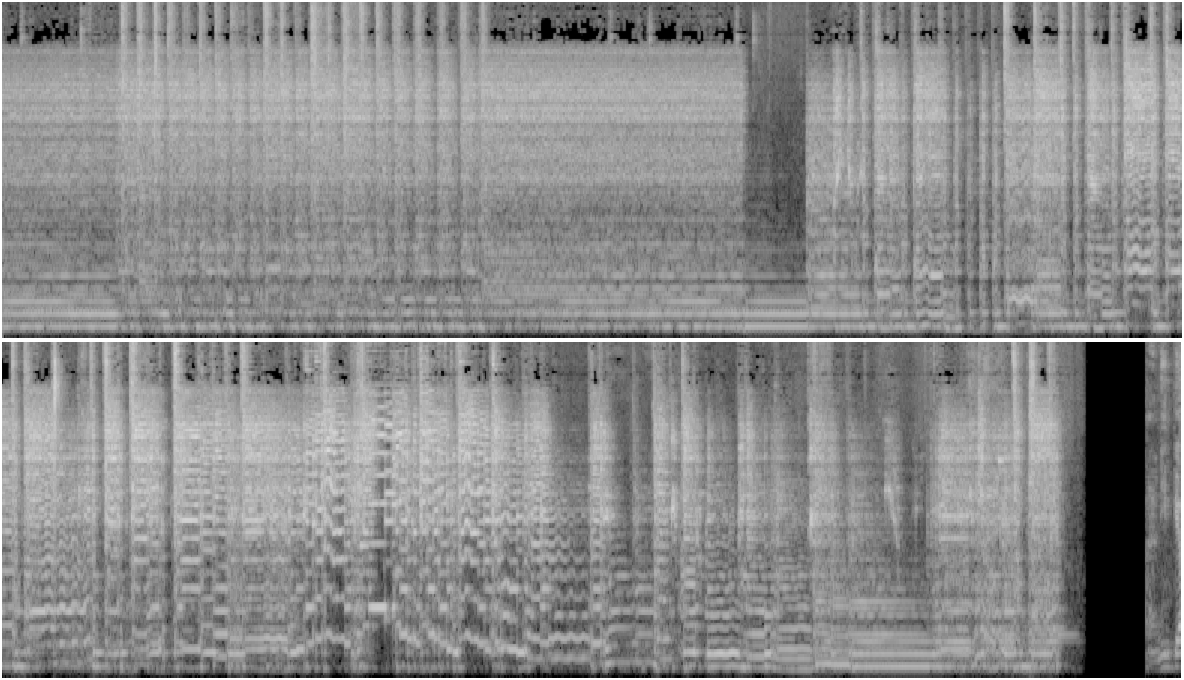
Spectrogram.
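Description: Electric guitar played through the Fortin NTS amp-simulator plugin by Neural DSP on a saturated high-gain metal tone. For about ten seconds a low note is picked over and over; then comes a faster riff with many changing notes, which cuts off suddenly at the end.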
